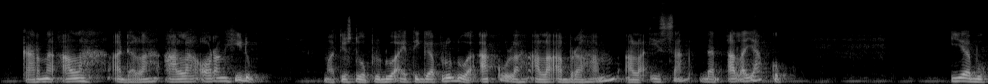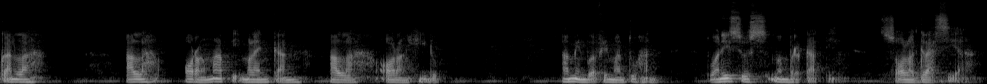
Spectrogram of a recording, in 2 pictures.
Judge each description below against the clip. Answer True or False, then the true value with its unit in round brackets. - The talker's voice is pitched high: False (130 Hz)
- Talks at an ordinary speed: True (110 wpm)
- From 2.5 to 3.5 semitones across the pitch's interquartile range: False (4.0 semitones)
